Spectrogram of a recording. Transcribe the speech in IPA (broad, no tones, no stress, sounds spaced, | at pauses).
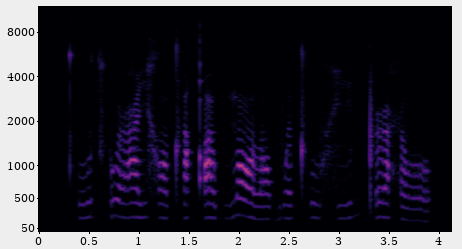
t̪ʰ u t͡sʼ u ʕ i x ɔ tʰ ə qʼ u b n̪ ɔ l ɔ b w ə tʰ u x i d pʼ ə˞ ħ o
